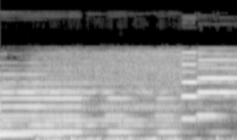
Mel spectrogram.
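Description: Karaoke backing music with steady sustained chords and faint low beats; a sung note held over from the previous line ends within the first half-second, and bright new tones enter near the end.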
